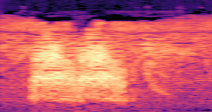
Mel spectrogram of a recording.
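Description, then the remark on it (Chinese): A jaguar cub's call: two quick, raspy mid-pitched cries run together, fairly loud, followed by a softer, fading trailing note. No one speaks. “那是美洲虎宝宝的叫声吗？”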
